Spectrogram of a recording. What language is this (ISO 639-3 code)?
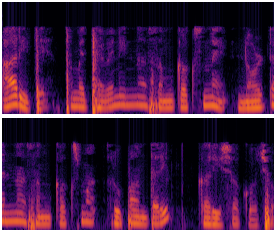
guj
